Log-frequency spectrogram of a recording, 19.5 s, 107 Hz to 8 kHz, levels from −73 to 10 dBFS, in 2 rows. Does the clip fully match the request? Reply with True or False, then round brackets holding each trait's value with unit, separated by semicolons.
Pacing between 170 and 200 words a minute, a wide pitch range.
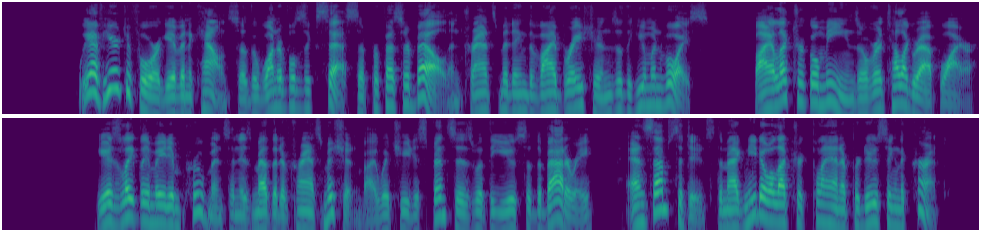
True (175 wpm; 5.8 semitones)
